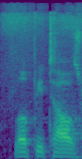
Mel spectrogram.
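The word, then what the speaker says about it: L'Hôpital's: so this is called l'hopital's rule so the way that you pronounce this low p tall l'hopital's rule suppose F and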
